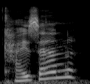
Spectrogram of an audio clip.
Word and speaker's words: Kaizen: We don't have a lot of time left, but I did want to ask this one question about something called Kaizen. Is that how you pronounce it? – Yes.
